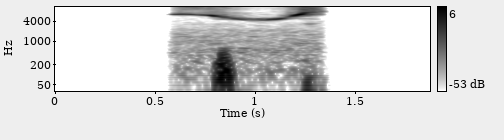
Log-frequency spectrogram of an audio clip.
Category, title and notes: Sound effects > Human sounds and actions
me whistling in front of the camera mic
